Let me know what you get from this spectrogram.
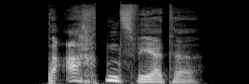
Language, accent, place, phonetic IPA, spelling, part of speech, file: German, Germany, Berlin, [bəˈʔaxtn̩sˌveːɐ̯tə], beachtenswerte, adjective, De-beachtenswerte.ogg
- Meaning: inflection of beachtenswert: 1. strong/mixed nominative/accusative feminine singular 2. strong nominative/accusative plural 3. weak nominative all-gender singular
